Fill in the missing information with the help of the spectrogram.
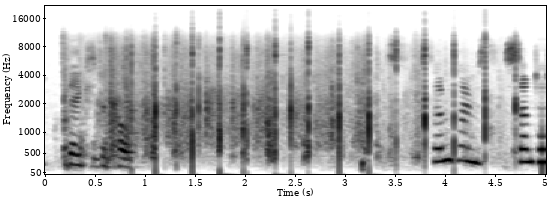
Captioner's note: attendees applaud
